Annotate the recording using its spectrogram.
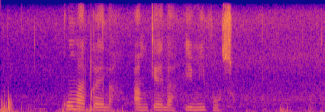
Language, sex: Xhosa, female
